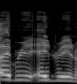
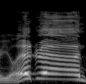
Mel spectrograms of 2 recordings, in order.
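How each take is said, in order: First: "Adrian" called loud and high with the weight on its first syllable; mock emphatic call. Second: "Adrian" bellowed high and slow, stretched on its last syllable; mock drawn-out bellow. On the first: Preacher showing Rocky's line, "Adrian" stressed early and loud. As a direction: punch the start of "Adrian", loudly. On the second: Preacher showing Rocky's other emphasis, "Adrian" bellowed long and high. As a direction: holler "yo, Adrian", stretching the end of "Adrian". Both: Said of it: "where you put the emphasis".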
